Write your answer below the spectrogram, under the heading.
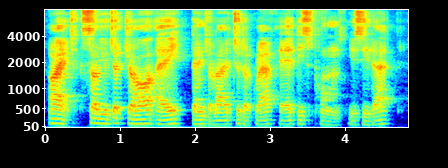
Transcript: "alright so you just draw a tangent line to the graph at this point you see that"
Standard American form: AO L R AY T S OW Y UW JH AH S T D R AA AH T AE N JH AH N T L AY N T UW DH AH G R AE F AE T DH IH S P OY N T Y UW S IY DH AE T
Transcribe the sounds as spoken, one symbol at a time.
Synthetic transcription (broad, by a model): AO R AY T S OW Y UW JH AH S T D R AA AH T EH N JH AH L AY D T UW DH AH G R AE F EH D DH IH S P OY N T Y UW S IY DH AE T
